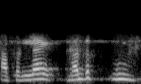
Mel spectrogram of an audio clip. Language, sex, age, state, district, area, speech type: Tamil, female, 45-60, Tamil Nadu, Tiruvannamalai, urban, conversation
